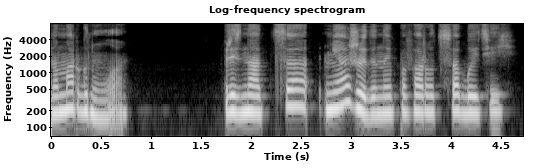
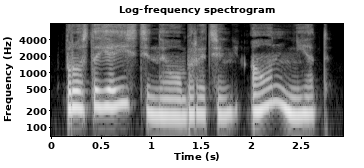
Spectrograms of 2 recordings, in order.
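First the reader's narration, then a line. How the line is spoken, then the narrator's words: Calm man's reply. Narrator (Russian): спокойно откликнулся мужчина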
